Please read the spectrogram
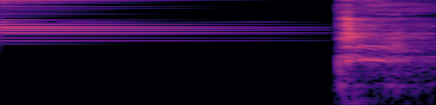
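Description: Bright chime sound effect over dead silence, ringing in many high tones and fading steadily until it cuts off suddenly near the end, when music starts.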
